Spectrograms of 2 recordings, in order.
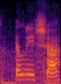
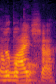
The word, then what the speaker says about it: Elisha: say his name yet his name is Elisha Matthew SP not Alicia yeah it's not Alicia it's Elisha why did we choose that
